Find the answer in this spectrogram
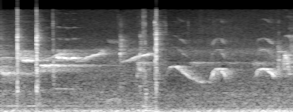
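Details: White-rumped shama fighting song, fainter and set against a noisy background with knocks: rising and dipping whistled slurs.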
